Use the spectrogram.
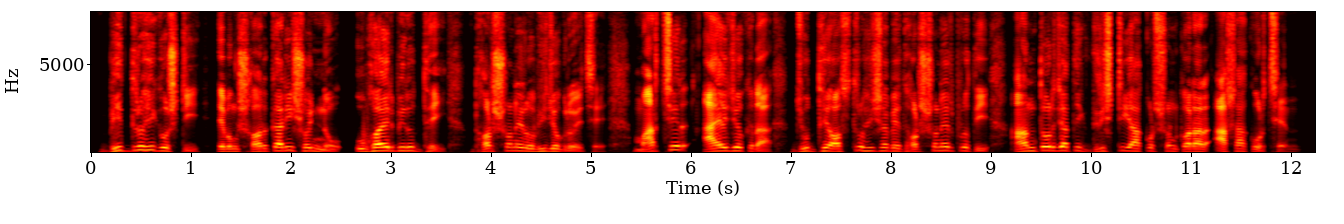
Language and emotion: Bengali, neutral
